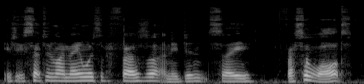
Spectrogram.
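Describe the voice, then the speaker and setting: Eccentric professor and time traveller, male actor, audio drama. Clever, take-charge, musing; gravelly edge, soft dark tone. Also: a little high, fairly quick.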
